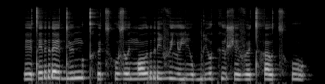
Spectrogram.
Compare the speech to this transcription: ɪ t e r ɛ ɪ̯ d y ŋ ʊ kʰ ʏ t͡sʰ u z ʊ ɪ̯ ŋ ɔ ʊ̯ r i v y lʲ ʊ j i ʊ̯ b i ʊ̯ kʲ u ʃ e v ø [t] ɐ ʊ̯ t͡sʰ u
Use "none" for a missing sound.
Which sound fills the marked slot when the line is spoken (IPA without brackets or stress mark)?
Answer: tʰ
